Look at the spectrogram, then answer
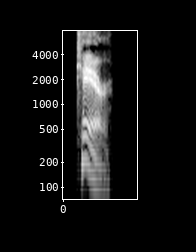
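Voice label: "care", American English, male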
